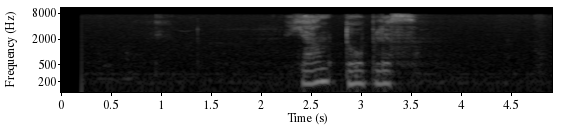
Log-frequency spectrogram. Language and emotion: Russian, neutral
